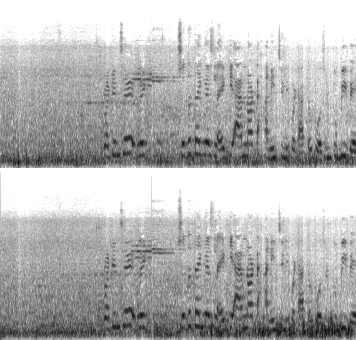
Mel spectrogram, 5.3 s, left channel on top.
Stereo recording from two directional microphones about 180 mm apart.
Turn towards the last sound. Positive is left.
turn(degrees=25)  # may be behind; listen again after turning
